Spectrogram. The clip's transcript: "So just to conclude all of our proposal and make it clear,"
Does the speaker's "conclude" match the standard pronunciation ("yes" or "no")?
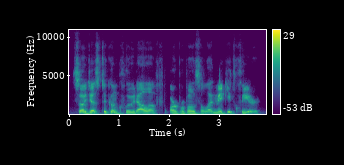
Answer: yes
